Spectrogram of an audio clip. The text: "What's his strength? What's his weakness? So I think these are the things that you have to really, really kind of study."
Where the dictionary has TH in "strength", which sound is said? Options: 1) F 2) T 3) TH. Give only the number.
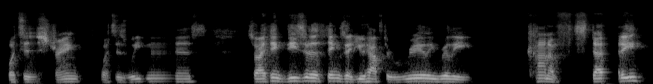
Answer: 3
